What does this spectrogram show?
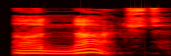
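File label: "unnotched", British English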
